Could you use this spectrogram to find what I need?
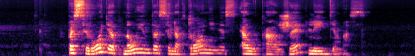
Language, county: Lithuanian, Vilnius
